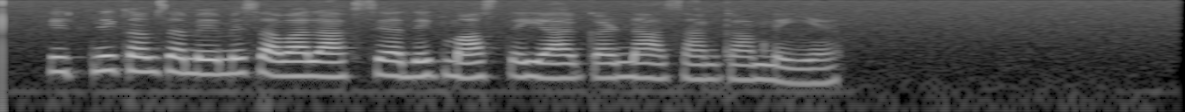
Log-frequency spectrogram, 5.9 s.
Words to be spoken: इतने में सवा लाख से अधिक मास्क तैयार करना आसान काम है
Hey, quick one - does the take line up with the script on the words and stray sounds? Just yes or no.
no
